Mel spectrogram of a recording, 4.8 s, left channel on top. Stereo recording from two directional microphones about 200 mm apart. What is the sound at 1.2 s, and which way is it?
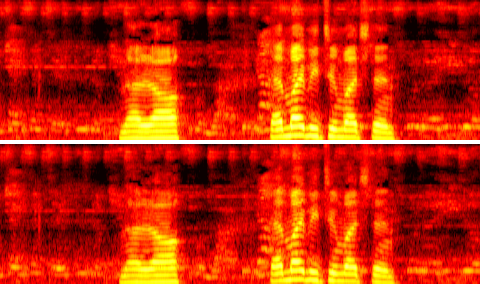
A man's voice, 35° left (ahead or behind).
